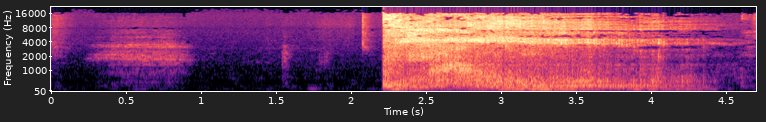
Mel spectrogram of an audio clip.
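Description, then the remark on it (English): Someone vocally imitates a grenade: a soft hummed whistle, a pause with a few small clicks, then a sudden loud, rough, hissing blast that roars for a couple of seconds before tapering off. “Okay, and now the grenade.”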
